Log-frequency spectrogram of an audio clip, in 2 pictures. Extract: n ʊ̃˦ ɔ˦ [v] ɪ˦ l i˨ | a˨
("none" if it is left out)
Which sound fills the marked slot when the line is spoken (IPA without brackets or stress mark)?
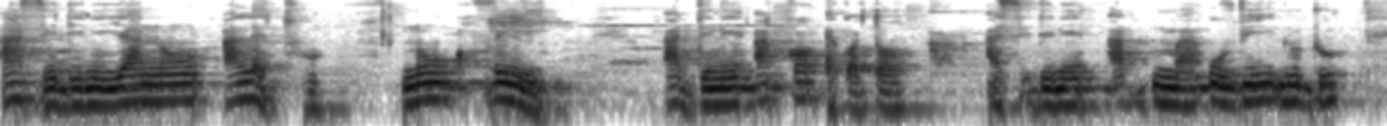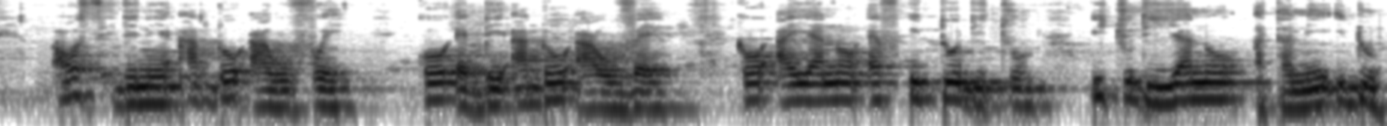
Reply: v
